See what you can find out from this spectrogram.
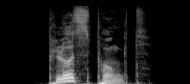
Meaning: advantage, plus point, plus
- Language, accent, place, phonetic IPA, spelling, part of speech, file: German, Germany, Berlin, [ˈplʊsˌpʊŋkt], Pluspunkt, noun, De-Pluspunkt.ogg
